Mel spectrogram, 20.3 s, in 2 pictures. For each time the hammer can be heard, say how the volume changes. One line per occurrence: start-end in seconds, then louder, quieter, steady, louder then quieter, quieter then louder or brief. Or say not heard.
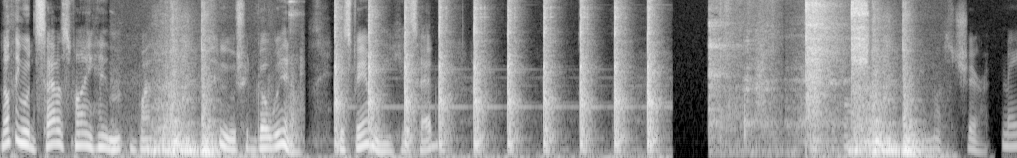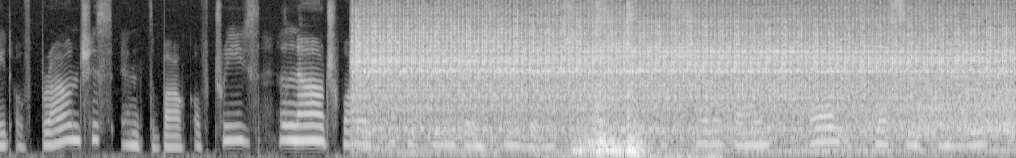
2.9-8.7 steady.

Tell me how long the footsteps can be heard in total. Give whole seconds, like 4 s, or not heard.
not heard.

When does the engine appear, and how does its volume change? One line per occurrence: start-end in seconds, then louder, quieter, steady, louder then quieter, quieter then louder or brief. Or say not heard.
13.7-20.2 steady.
